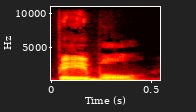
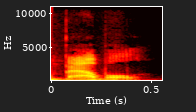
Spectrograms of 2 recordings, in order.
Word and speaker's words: Babel: I grown up pronouncing it Babel. And I'm telling other people, no, it's pronounced Babel. That's how you pronounce the tower. And I actually, somebody looked it up in the dictionary and like, both pronunciations are acceptable in the, I don't know, Oxford English Dictionary. It says both Babel and Babel work.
